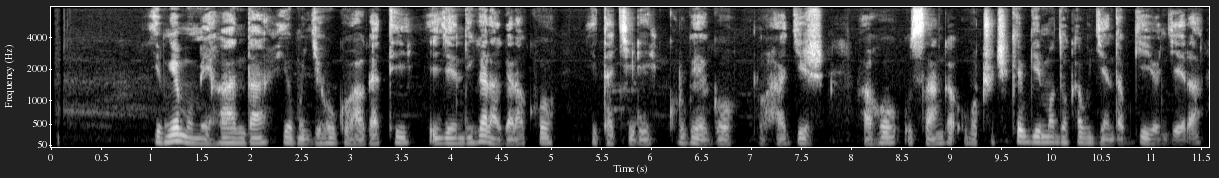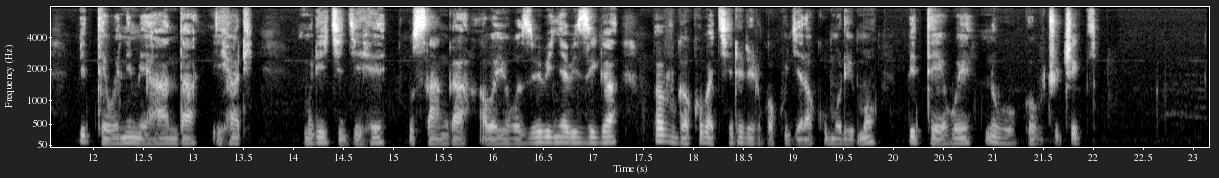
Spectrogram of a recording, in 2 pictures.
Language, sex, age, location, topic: Kinyarwanda, male, 25-35, Kigali, government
